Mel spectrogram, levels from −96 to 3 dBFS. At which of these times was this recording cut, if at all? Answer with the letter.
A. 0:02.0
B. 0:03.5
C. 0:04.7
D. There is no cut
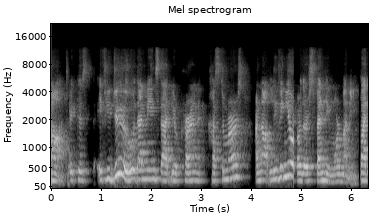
D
